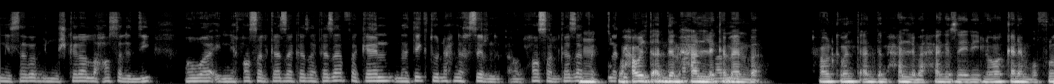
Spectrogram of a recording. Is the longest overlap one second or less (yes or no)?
no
